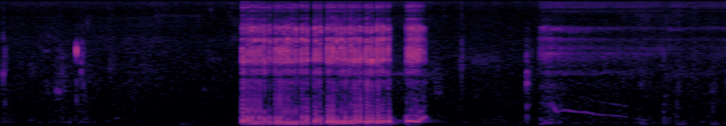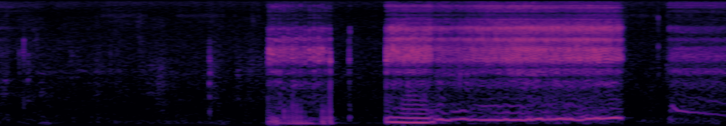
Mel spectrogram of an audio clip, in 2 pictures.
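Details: Loud snoring from a soundly sleeping Cane Corso puppy. Harsh, rumbling snores recur several seconds apart, the last drawn out with a buzzing, nasal edge, and short whistled breaths sound in between.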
